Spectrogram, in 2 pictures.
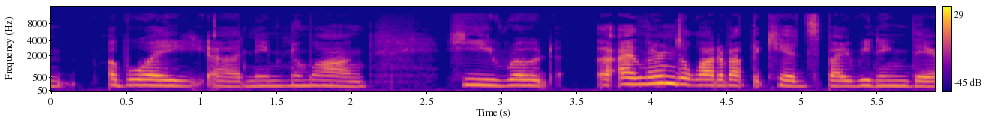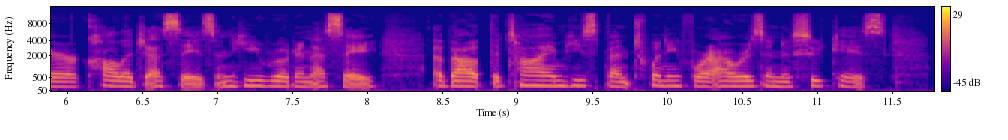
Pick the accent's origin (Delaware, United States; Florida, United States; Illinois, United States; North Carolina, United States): Florida, United States; Miami; when I grew up in Miami and went to high school in Miami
